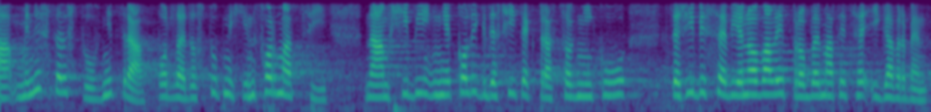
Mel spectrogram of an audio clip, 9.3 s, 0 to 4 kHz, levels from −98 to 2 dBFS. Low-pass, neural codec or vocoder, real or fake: 3.6 kHz; none; real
